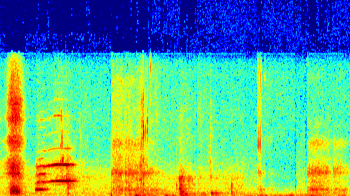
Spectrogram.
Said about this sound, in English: If you hear me breathing into the mic, I apologize. I'm going to try to keep my mic muted when I'm not talking because obviously I'm having trouble breathing. I don't have corona.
